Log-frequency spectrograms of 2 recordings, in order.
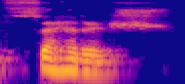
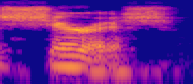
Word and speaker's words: Sehrish: You pronounce it Sehrish. Yeah? Sehrish. Okay, Rimat said Sherish. No. So, Sehrish. Please forgive me. Sehrish, two words, two syllables. Sehrish. Yeah, Rish, like Rish, and Seh.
